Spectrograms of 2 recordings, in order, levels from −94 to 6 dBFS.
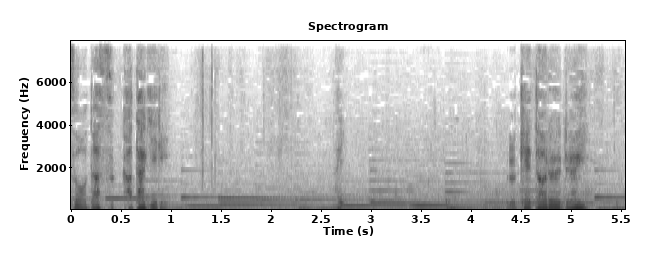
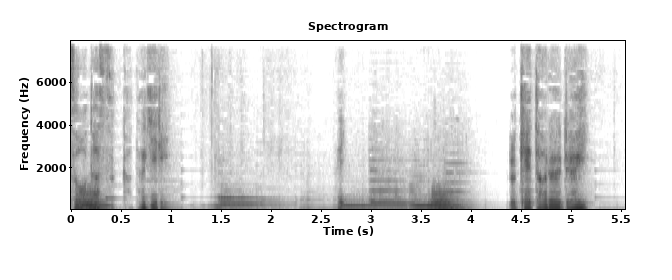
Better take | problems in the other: first | noise reduction (neural mask model RNNoise)

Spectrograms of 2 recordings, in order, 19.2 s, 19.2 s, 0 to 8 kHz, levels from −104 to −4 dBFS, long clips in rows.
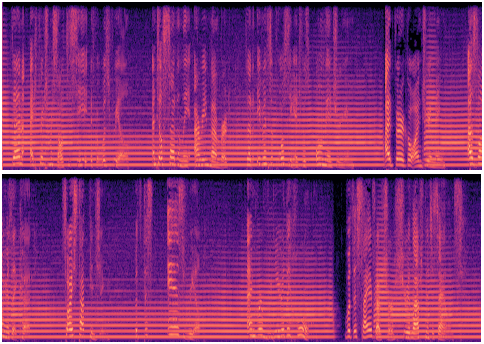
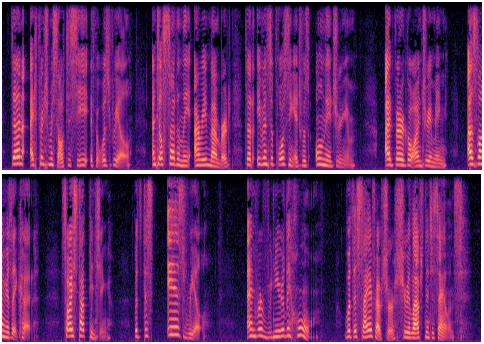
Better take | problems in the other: second | background sound (Trumpet); 1 dB above the speech

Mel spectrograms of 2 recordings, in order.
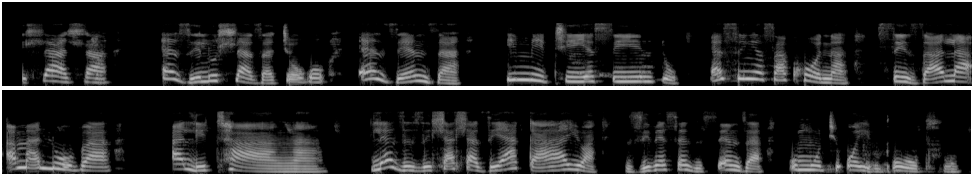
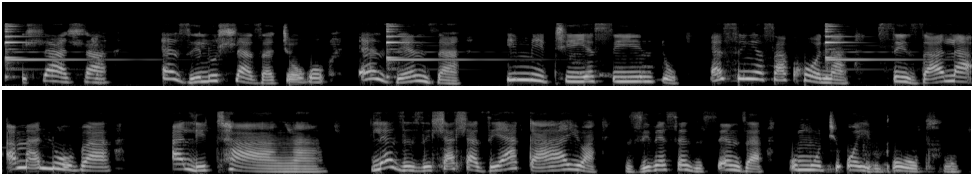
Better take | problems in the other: first | background sound (Dishes, pots, and pans); 6 dB below the speech

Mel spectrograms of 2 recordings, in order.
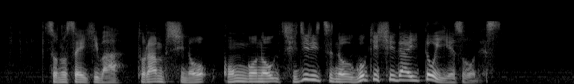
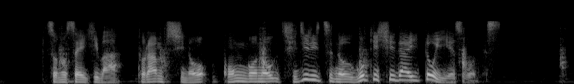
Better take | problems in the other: first | noise reduction (neural mask model RNNoise)

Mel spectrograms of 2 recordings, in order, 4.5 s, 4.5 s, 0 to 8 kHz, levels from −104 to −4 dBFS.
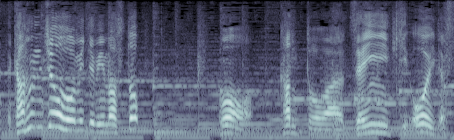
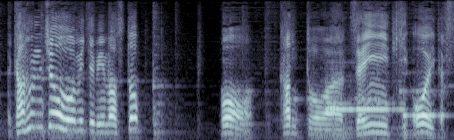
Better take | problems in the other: first | noise reduction (neural mask model RNNoise)

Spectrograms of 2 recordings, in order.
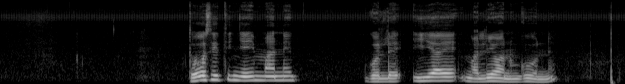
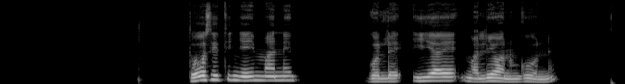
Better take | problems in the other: first | noise reduction (neural mask model DeepFilterNet 3)

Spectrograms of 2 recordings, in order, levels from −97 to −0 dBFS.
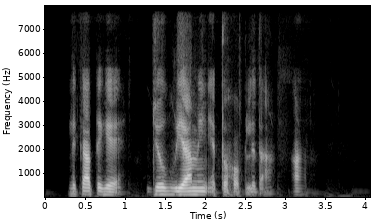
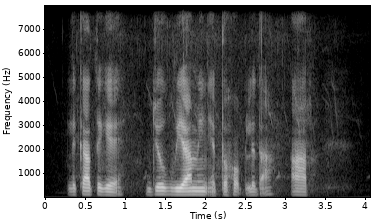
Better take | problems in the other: second | noise reduction (neural mask model DeepFilterNet 3)

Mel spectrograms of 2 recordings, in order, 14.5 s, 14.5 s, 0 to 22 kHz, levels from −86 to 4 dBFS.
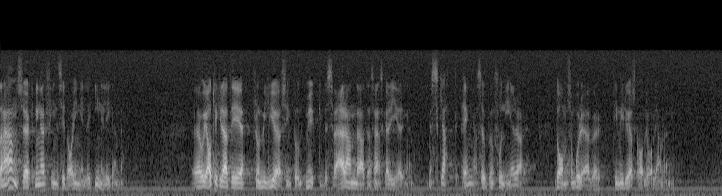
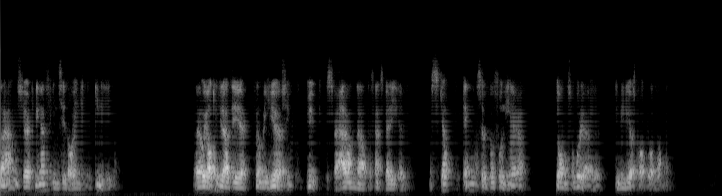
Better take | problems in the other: first | noise reduction (neural mask model DeepFilterNet 3)

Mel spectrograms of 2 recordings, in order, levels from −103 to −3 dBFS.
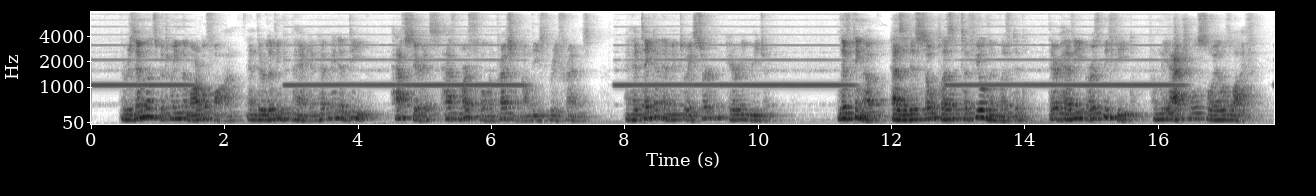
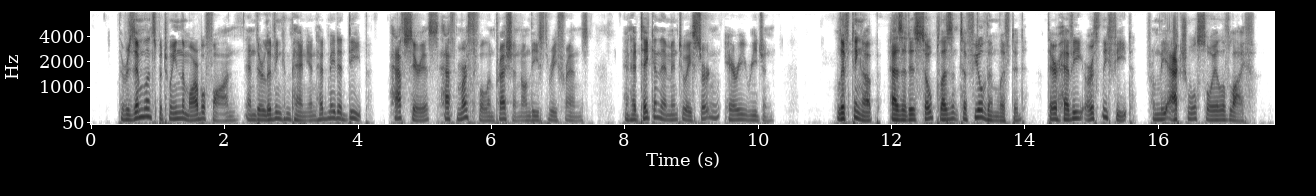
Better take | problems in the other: second | background sound (Wind instrument, woodwind instrument); 15 dB below the speech // room echo; dies away in 0.9 s

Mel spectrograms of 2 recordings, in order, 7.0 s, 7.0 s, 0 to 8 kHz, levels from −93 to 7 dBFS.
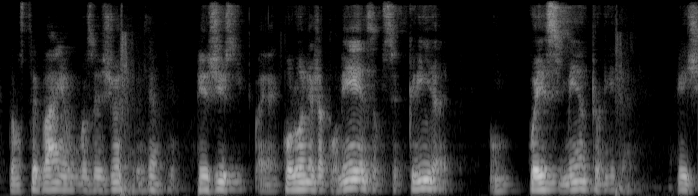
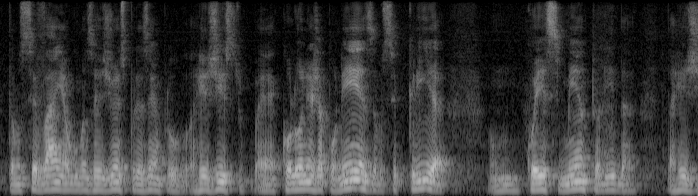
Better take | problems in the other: second | noise reduction (neural mask model DeepFilterNet 3)

